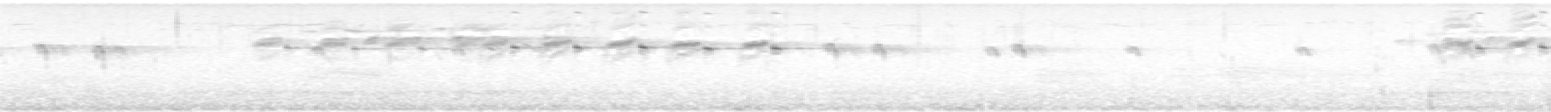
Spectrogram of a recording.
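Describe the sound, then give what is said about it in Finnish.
Repeated short, metallic chip calls from a parrot crossbill sound in rapid bursts, moderately loud over a faint outdoor hiss, pausing briefly before resuming near the end. “Isokäpylinnun erottaminen hieman yleisemmästä sukulaislajista, pikkukäpylinnusta, tuottaa usein päänvaivaa.”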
